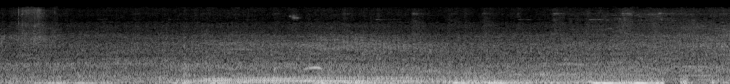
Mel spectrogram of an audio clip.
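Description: A police vehicle passes along a flood-swollen road near a bridge, a low engine rumble swelling and fading under crowd voices and chatter, with heavy low-end bursts near the end.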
